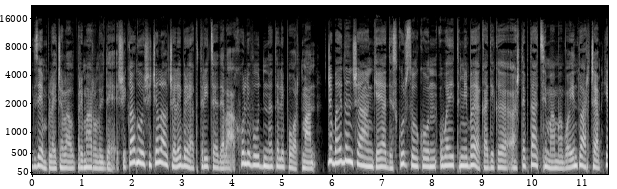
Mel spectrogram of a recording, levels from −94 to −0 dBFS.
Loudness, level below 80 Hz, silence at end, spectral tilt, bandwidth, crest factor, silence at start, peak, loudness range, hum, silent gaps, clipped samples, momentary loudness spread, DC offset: -18 LUFS; -58 dBFS; 0 s; -6 dB/octave; 15 kHz; 14 dB; 0 s; -4 dBFS; 2 LU; none; none; under 0.1%; 5 LU; under 0.1%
